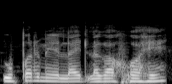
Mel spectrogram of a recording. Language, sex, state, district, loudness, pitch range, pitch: Hindi, male, Arunachal Pradesh, Longding, -14 LUFS, 140-155 Hz, 145 Hz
